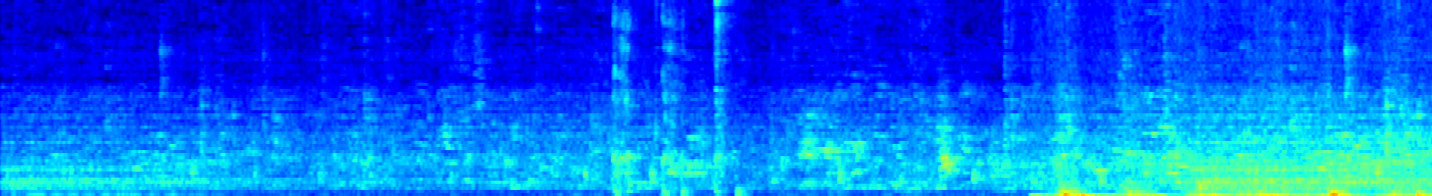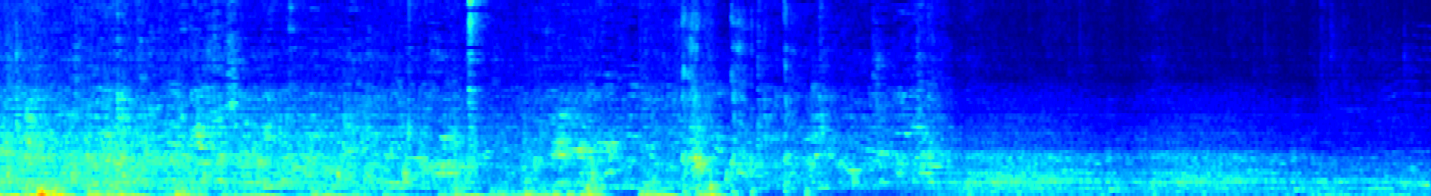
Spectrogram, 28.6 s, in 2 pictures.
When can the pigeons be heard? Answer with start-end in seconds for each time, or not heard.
not heard.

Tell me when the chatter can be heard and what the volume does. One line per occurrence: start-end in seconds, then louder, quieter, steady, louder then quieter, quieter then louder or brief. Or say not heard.
0.0-28.5 louder then quieter.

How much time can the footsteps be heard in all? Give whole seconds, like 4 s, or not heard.
11 s.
